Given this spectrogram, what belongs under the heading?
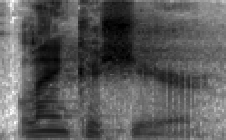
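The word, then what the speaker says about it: Lancashire: I'm going to pronounce this in the proper English fashion. Lancasher.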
